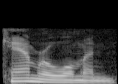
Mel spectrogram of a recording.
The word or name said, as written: camerawoman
